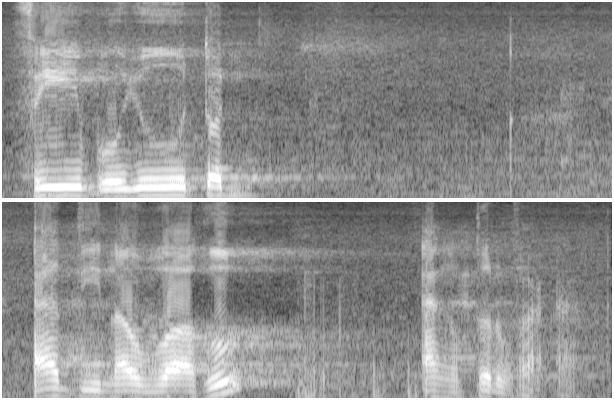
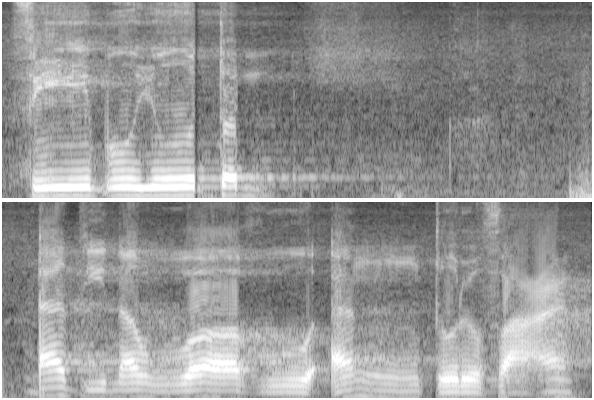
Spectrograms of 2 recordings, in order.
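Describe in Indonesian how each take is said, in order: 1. Kata buyut berakhir dengan bunyi un. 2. Kata buyut berakhir dengan bunyi un.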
